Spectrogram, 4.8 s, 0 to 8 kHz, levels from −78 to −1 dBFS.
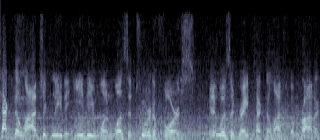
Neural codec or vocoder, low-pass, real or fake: vocoder, 22.05 kHz, 80 mel bands, WaveNeXt; 7.2 kHz; fake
